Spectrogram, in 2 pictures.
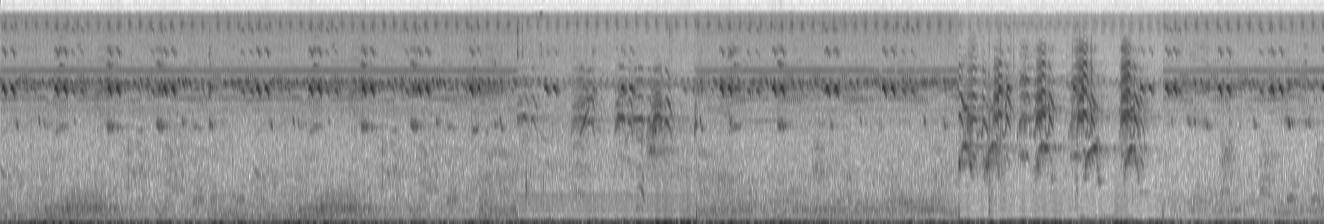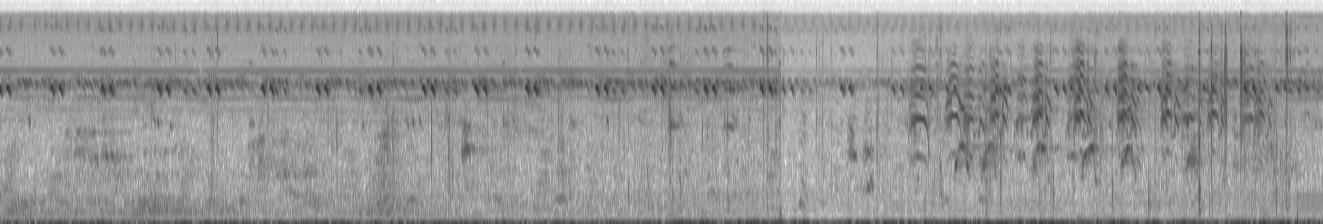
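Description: Countryside evening ambience: a steady, high-pitched insect chirring throughout, with farm fowl calling in bursts about ten seconds in and again near the end.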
